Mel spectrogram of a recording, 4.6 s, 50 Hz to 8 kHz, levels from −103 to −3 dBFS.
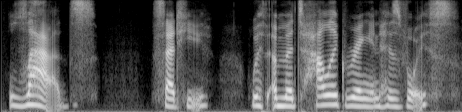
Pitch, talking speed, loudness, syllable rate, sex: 220 Hz, 130 wpm, -21 LUFS, 3.7 syllables/s, female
